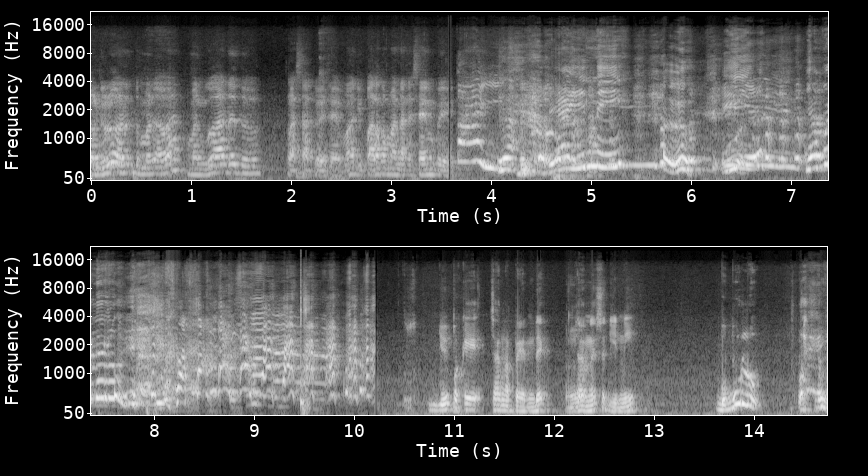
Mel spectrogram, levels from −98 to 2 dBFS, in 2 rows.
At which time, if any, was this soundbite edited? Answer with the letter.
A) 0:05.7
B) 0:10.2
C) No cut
B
